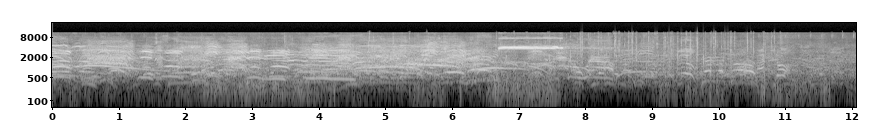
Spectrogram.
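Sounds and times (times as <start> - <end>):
crowd shouting and talking: 0.0 - 12.0.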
